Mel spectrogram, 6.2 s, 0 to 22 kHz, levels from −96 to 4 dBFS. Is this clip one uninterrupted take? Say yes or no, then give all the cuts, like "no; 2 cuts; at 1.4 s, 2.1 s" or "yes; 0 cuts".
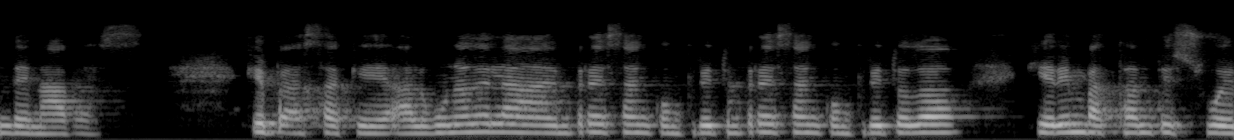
no; 1 cut; at 3.6 s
